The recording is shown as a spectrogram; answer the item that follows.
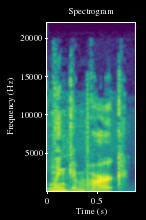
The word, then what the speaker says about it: Leakin Park: here about linkin park it's actually spelled leakin park l-e-a-k-i-n but almost everyone in baltimore pronounces it lincoln park it's huge over a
